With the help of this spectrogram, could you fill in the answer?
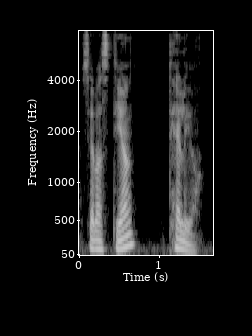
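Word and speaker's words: Sébastien Tellier: 세바스티앙 텔리어 라 리투넬 이렇게 해야지 정확한 거죠.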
